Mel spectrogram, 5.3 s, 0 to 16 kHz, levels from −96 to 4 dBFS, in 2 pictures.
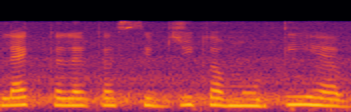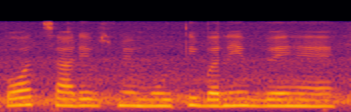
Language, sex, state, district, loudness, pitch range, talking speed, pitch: Hindi, female, Mizoram, Aizawl, -16 LUFS, 205-230 Hz, 160 wpm, 220 Hz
